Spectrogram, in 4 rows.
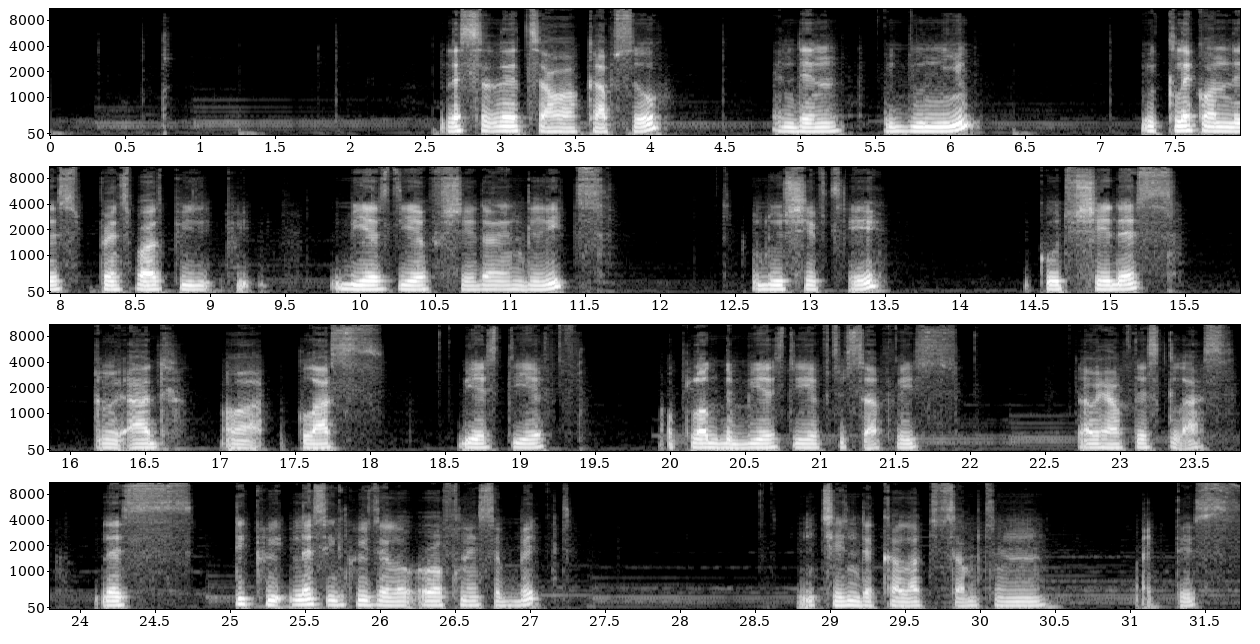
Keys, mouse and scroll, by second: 1.3-3.0 middle drag, 6.5 click, 8.4 click, 11.3 x, 13.9 shift+a, 21.3-22.5 drag, 23.0 click, 26.2-28.1 drag, 29.5 click.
